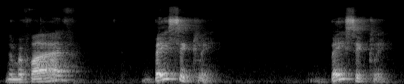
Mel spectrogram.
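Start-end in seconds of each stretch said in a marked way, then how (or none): 1.5-3.9 "basically" in three syllables, bay-sic-ly; dropped schwa. Shown as a demonstration. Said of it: "the schwa sound is dropped".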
